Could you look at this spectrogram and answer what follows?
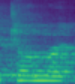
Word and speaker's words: turmeric: I like to say turmeric mainly because that's the way it's spelled, and I truly believe that was the way it was meant to be pronounced, but I digress.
